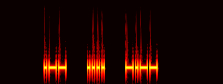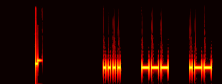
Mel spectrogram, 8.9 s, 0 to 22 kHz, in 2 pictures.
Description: Morse code, heard as a keyed tone, about 25 wpm, spaced as for 14 wpm, 690 Hz. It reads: WHY HOW
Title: 3x Character Spacing - Top 300 Words - 25wpm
